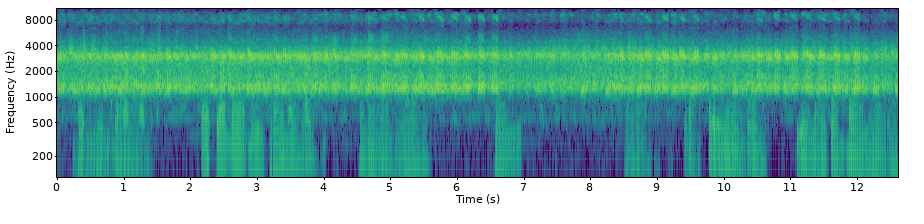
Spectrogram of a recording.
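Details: Rice field frog giving rapid runs of low, resonant, buzzy croaks with wavering pitch. The runs are separated by brief pauses and sit over a constant shrill background hum.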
